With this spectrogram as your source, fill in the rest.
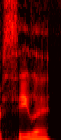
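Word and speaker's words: Thile: So, Mr. Garrison Keillor's former show, which became Chris Thiele's, is that how you say it? Or Thiele? Thiele, right? – Yes.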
